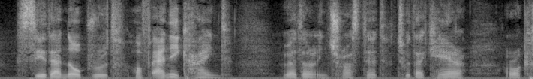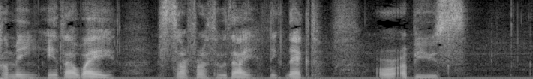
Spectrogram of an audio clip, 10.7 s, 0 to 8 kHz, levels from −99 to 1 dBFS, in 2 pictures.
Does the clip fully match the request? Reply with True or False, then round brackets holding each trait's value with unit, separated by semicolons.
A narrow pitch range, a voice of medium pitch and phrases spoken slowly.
False (1.5 semitones; 105 Hz; 130 wpm)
